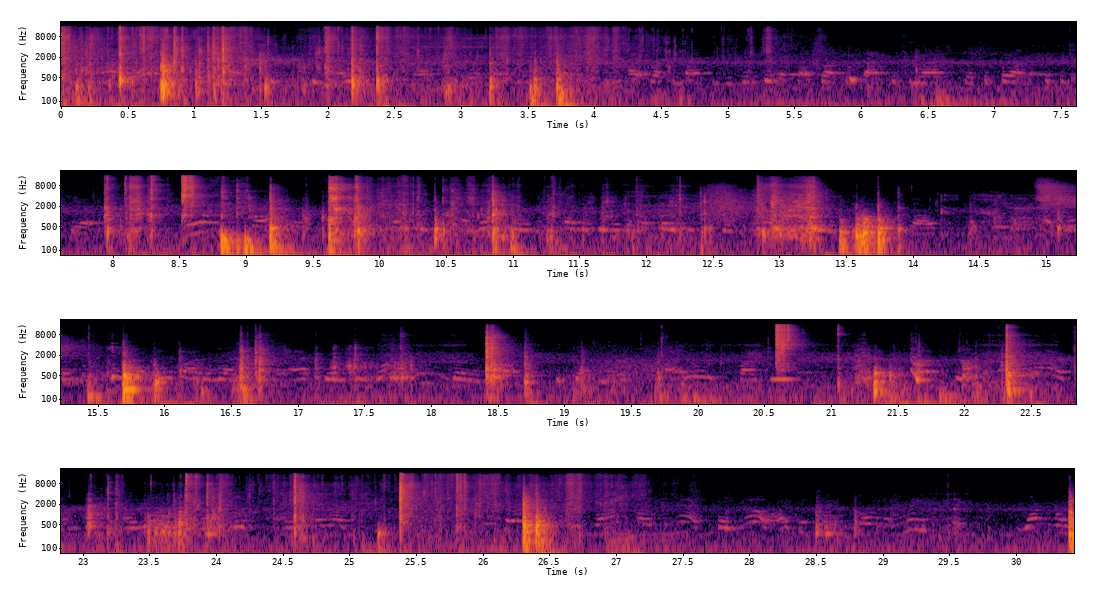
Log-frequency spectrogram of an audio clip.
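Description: Plastic shrink-wrap being torn and crinkled off a trading-card box, with scattered sharp clicks and taps as the box and its lid are handled and lifted off.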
